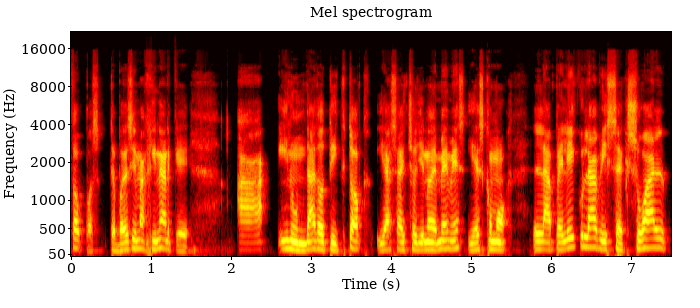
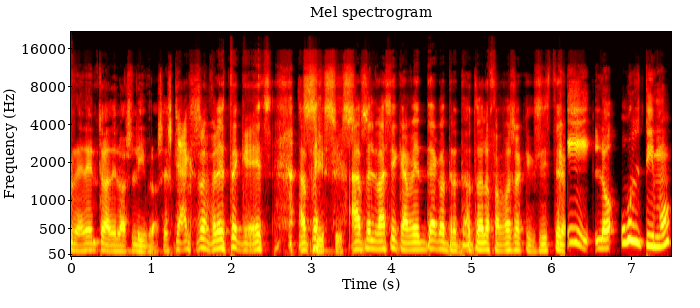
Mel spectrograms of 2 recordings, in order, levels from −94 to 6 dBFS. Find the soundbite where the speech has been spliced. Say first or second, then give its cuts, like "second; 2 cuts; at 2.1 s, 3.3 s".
second; 2 cuts; at 1.3 s, 6.1 s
